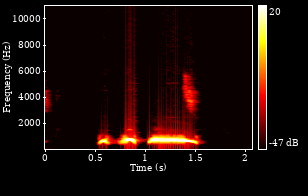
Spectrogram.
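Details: Spotted dove lure call intended to excite other doves: a pair of brief curved hoots lead into one drawn-out, vibrating low coo that drops slightly at the finish. No other sounds are heard.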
